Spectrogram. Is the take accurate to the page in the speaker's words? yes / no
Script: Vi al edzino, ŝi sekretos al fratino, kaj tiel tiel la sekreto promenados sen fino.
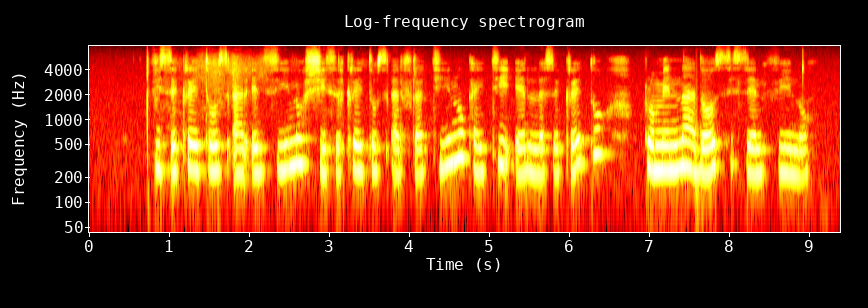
no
